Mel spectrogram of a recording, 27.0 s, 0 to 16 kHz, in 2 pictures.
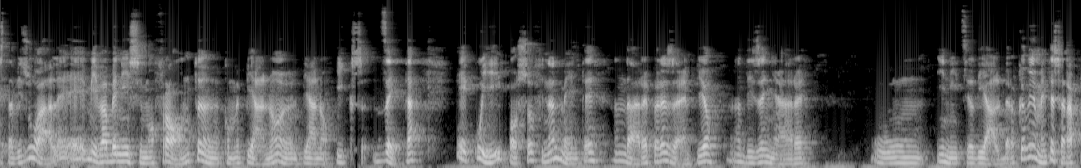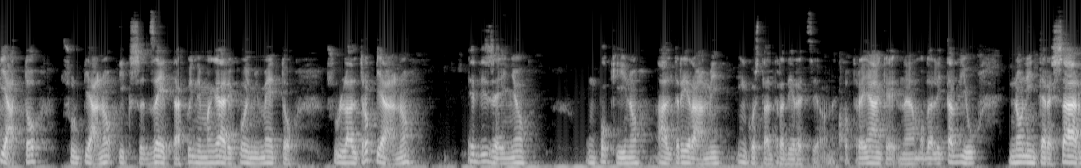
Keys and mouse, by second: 0.0 shift+middle click, 0.5 ctrl+middle click, 1.1 shift+middle click, 2.8 middle click, 5.0 middle click, 6.2 click, 6.7 click, 8.2 click, 10.5 click, 12.3 middle click, 14.2 middle click, 15.6 click, 17.3 middle click, 18.3 click, 18.7 click, 21.4 middle click, 22.7 shift+middle click, 23.1 middle click, 24.0 click, 24.4 middle click, 25.4 click.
